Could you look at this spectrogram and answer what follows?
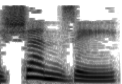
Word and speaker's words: Shaanxi: Shaanxi, Chinese, Shanxi Pinyin, Shanxi, Mandarin pronunciation, An, E, listen, alternately Shenzi, is a landlocked province of the People's Republic of China.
